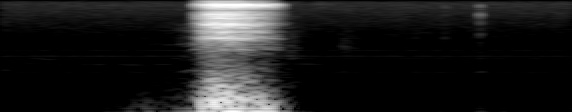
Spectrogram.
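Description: A man's brief sigh, a short breath pushed out close to the microphone about a second in, lasting about half a second.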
